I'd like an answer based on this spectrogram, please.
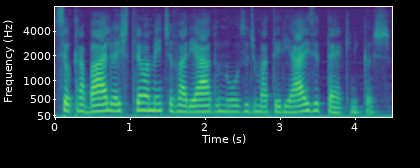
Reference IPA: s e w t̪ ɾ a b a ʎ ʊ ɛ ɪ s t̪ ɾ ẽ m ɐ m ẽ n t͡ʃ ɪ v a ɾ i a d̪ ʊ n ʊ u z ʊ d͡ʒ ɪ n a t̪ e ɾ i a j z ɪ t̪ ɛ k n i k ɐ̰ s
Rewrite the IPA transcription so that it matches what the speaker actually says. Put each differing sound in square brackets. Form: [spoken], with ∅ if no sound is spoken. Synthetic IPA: s e w t̪ ɾ a b a ʎ ʊ ɛ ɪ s t̪ ɾ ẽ m ɐ m ẽ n t͡ʃ ɪ v a ɾ i a d̪ ʊ n ʊ u z ʊ d͡ʒ ɪ [m] a t̪ e ɾ i a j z ɪ t̪ ɛ k n i k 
